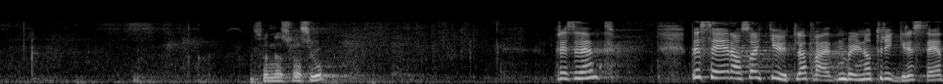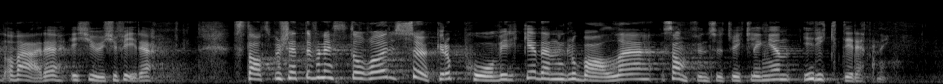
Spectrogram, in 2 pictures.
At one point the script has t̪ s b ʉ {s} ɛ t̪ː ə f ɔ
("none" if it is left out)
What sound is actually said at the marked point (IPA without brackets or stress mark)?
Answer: ʂ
